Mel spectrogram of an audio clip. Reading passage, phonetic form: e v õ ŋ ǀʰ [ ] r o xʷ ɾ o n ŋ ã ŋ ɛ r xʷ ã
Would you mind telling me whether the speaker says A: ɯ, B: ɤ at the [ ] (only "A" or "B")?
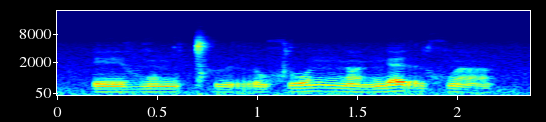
A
